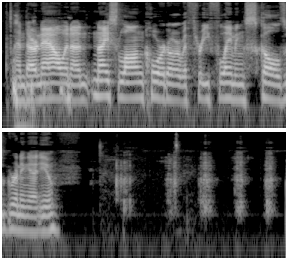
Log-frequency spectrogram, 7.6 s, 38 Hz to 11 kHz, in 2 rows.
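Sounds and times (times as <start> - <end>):
speech: 0.2 - 4.6
person chewing crunchy popcorn: 5.2 - 7.5.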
